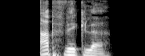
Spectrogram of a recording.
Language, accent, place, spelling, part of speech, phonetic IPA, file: German, Germany, Berlin, abwickle, verb, [ˈapˌvɪklə], De-abwickle.ogg
- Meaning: inflection of abwickeln: 1. first-person singular dependent present 2. first/third-person singular dependent subjunctive I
